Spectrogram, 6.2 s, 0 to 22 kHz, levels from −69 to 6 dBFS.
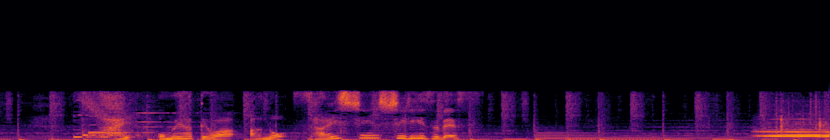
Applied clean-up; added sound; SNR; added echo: none; none; none; none.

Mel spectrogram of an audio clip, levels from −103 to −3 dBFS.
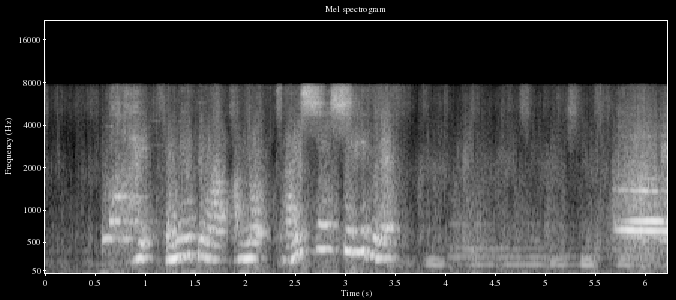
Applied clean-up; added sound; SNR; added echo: neural separator model SepFormer DNS4.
